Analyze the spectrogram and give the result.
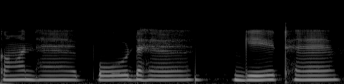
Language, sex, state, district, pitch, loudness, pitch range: Hindi, female, Jharkhand, Sahebganj, 210 Hz, -37 LUFS, 205-215 Hz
